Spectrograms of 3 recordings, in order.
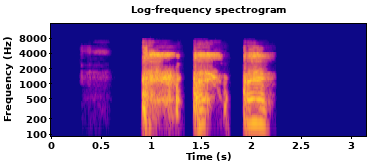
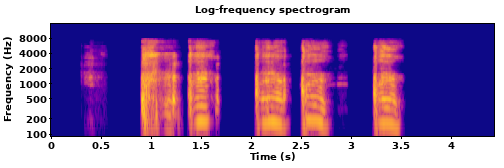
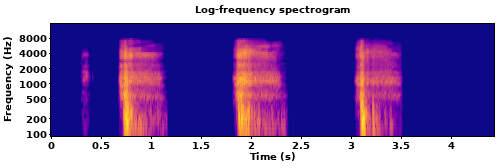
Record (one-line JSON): {"cough_length": "3.2 s", "cough_amplitude": 29719, "cough_signal_mean_std_ratio": 0.44, "three_cough_length": "4.4 s", "three_cough_amplitude": 31669, "three_cough_signal_mean_std_ratio": 0.41, "exhalation_length": "4.4 s", "exhalation_amplitude": 28368, "exhalation_signal_mean_std_ratio": 0.25, "survey_phase": "alpha (2021-03-01 to 2021-08-12)", "age": "45-64", "gender": "Male", "wearing_mask": "No", "symptom_cough_any": true, "symptom_fatigue": true, "symptom_headache": true, "smoker_status": "Ex-smoker", "respiratory_condition_asthma": false, "respiratory_condition_other": false, "recruitment_source": "Test and Trace", "submission_delay": "2 days", "covid_test_result": "Positive", "covid_test_method": "RT-qPCR"}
